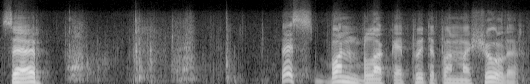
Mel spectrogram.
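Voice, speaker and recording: An actor playing a passionate, hot-headed young suitor in a melodramatic 1950s radio style. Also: male voice, medium pitch, sing-song, highs cut off. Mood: challenging. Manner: melodramatic, halting, drawn-out delivery. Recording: vintage radio with faint noise.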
